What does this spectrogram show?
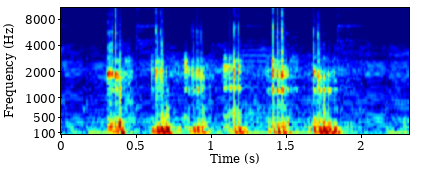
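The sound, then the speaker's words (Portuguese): A pig oinks six times in quick, steady succession, short nasal grunts that come through loud, with no talking over them. “É o porco que vive no chiqueiro.”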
